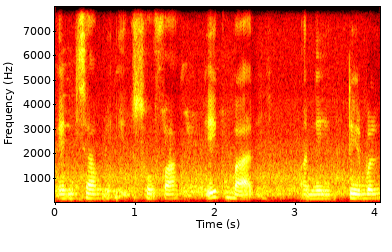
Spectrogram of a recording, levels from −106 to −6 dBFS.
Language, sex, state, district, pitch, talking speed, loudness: Gujarati, female, Gujarat, Gandhinagar, 175 Hz, 130 wpm, -18 LUFS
